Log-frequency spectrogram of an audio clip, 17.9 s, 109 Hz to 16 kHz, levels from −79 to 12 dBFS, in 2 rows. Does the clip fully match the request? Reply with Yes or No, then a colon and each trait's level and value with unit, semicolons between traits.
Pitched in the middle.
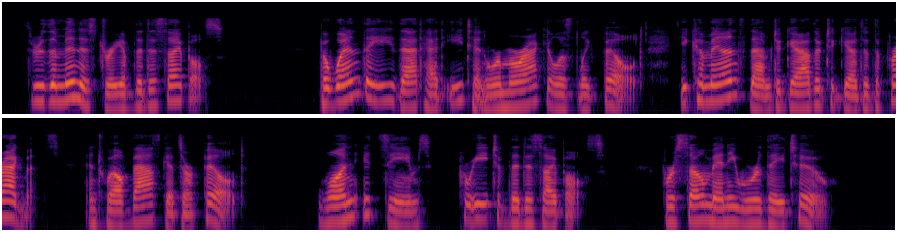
Yes: medium, 155 Hz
